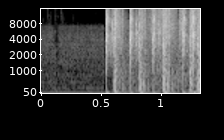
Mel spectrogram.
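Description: A rapid burst of gunfire erupts in Arma 3 Altis Life roleplay after a moment of near silence, with sharp, closely spaced shots rattling off like a machine gun.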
